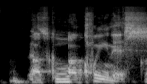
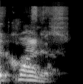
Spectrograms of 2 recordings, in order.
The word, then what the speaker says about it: Aquinas: you one thing listen i never knew how to pronounce that a queenness it's actually aquinas yeah okay saint thomas aquinas okay yeah yeah that's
